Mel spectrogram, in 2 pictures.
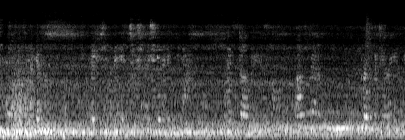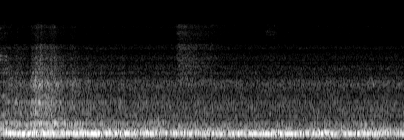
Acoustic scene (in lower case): subway train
